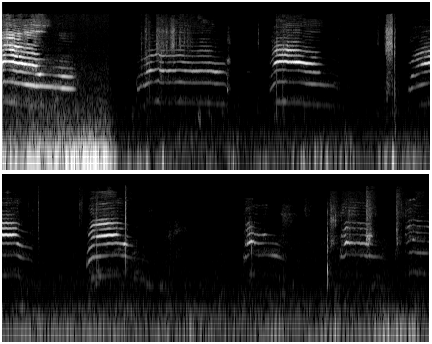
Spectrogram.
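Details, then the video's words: Outdoor male street cat, Bengal-like in appearance, calling for a female: a burst of loud noise opens, then a run of short, bright meows repeated about once a second, some rising and falling, over a low background hum. "Male Cat In Heat Sounds | Male Cat Calling Female | Male cat mating call sound effect|Male Cat Voice"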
